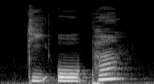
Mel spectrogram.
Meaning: 1. opera (theatrical work, combining drama, music, song and sometimes dance) 2. opera house, opera (theatre, or similar building, primarily used for staging opera)
- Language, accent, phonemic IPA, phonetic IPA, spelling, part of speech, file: German, Austria, /ˈoːpəʁ/, [ˈʔoː.pɐ], Oper, noun, De-at-Oper.ogg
